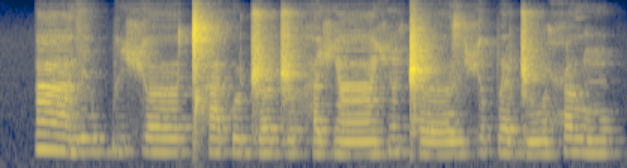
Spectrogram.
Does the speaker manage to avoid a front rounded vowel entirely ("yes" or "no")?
no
